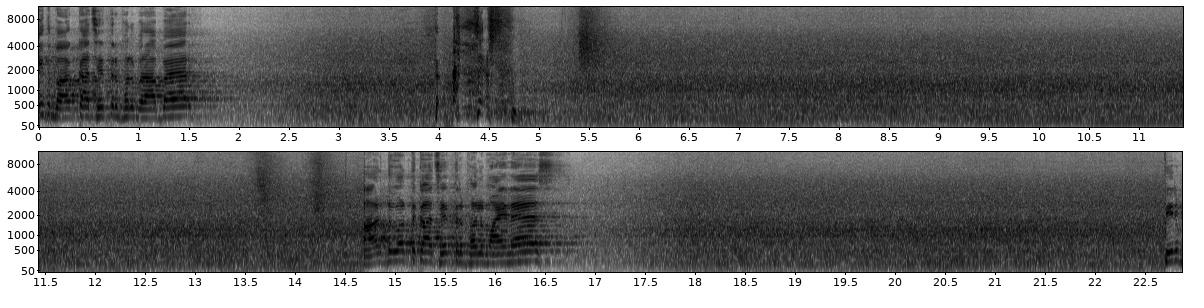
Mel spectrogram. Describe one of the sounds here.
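A marker squeaks as it writes on a whiteboard.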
